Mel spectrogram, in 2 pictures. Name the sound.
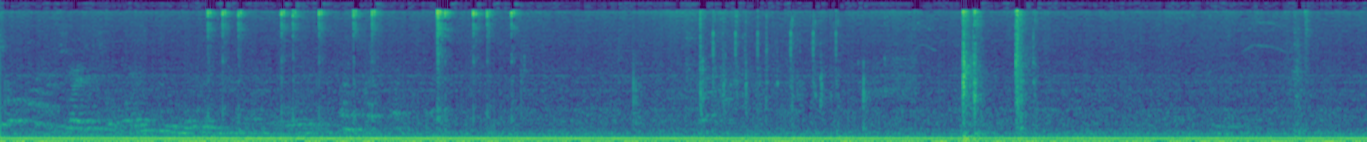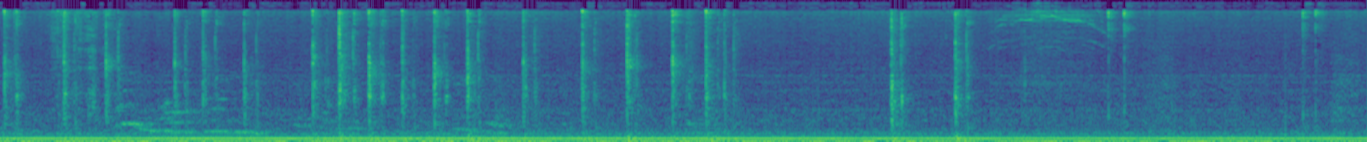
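typing on a computer keyboard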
